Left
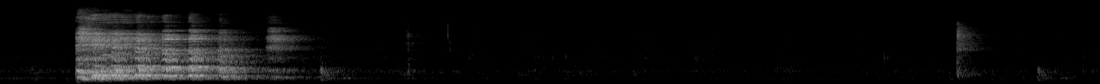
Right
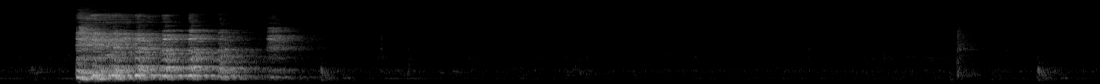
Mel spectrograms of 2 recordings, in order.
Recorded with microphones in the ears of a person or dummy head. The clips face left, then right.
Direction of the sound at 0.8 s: 15° left (ahead or behind).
